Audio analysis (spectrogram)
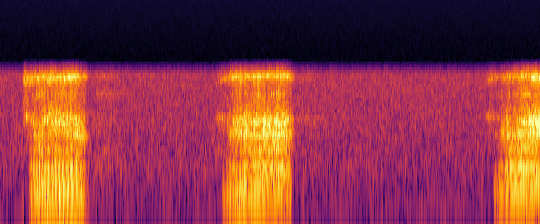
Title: Snoring hubby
